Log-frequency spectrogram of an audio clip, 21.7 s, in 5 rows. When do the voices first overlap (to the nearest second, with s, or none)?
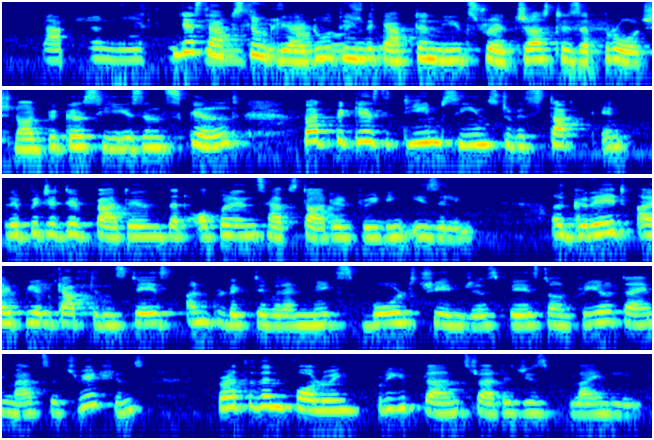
1 s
